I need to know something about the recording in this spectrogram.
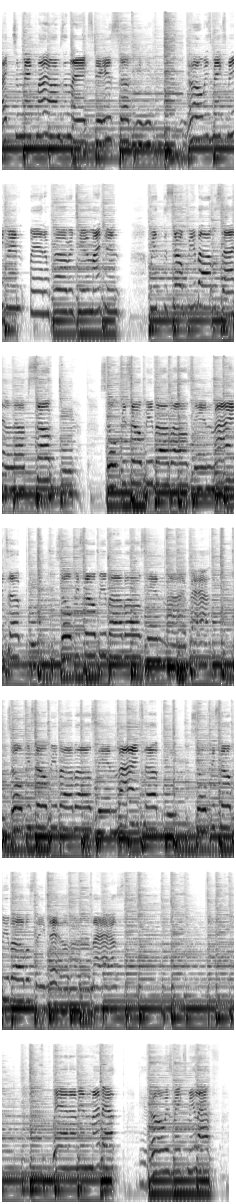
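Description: A woman singing a children's song while strumming an acoustic guitar. The sound drops out briefly three times in the first half.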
